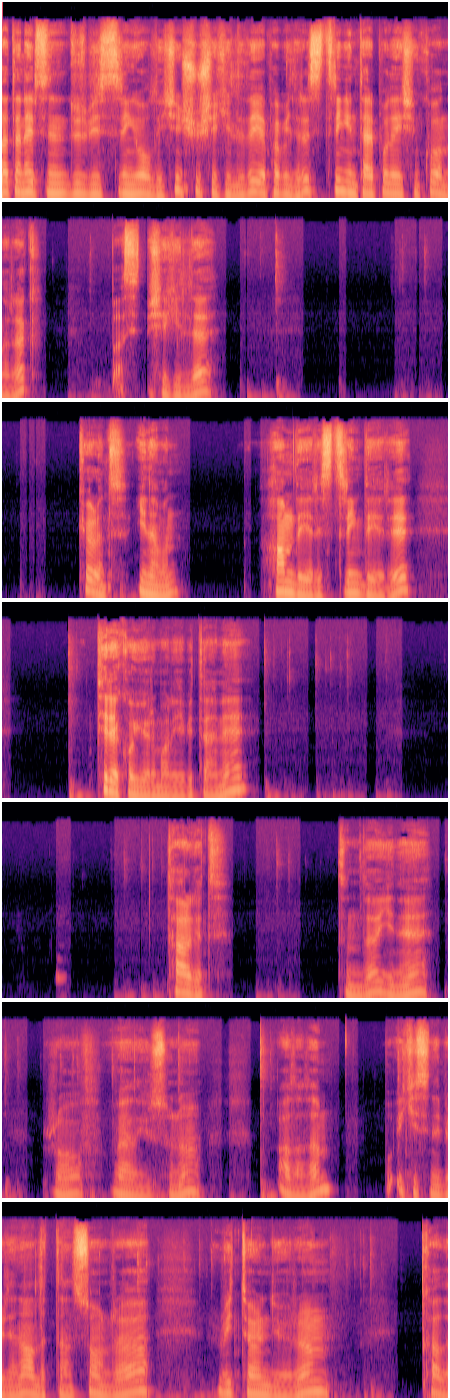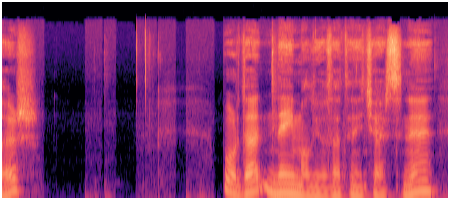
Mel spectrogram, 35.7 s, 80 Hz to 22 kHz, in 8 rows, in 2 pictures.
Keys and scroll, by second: 4.0 super+Right, 5.6 Left, 6.4 Left, 6.9 Right, 7.2 Return, 9.3 Right, 10.3 Right, 17.1 Left, 24.1 Right, 26.3 Return, 28.2 Return, 31.0 Return, 33.1 Down, 33.9 Return.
